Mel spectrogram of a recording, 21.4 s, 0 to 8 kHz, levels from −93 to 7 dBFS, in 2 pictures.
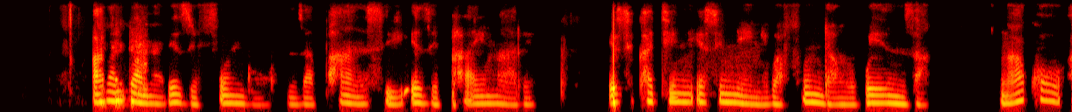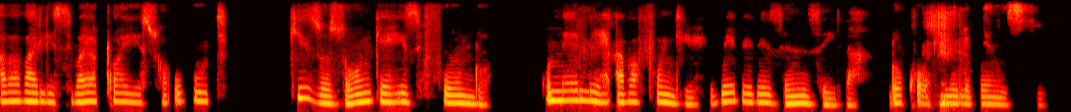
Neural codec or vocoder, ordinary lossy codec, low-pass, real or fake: none; Opus, 32 kbps; 7.2 kHz; real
